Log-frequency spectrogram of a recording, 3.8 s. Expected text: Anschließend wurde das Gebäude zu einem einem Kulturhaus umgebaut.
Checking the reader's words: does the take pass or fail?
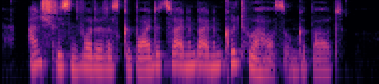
pass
